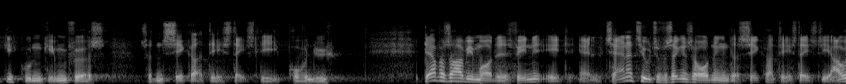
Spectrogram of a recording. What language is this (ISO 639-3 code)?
dan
